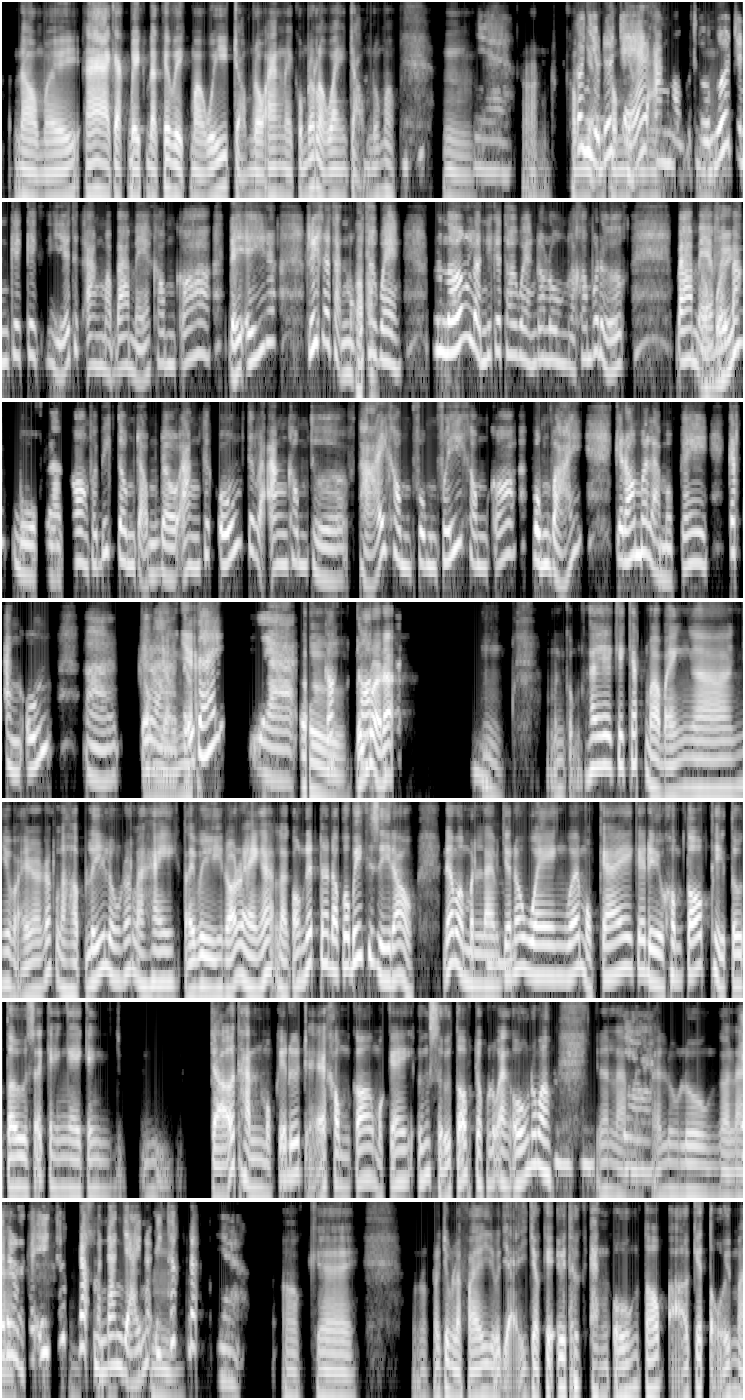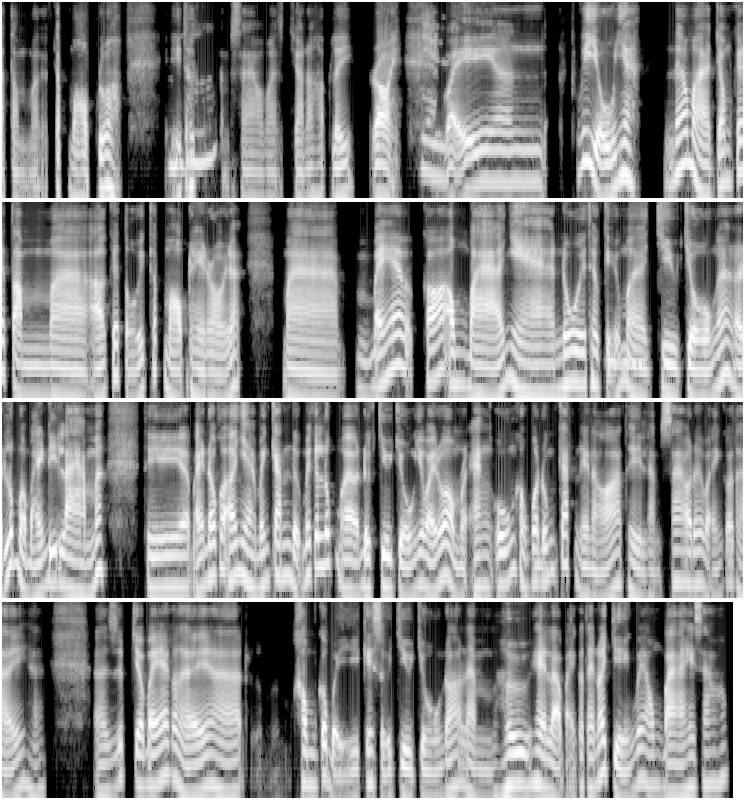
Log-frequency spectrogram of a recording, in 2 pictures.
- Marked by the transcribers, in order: unintelligible speech; tapping; unintelligible speech; unintelligible speech; other background noise; other noise
- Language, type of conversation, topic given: Vietnamese, podcast, Bạn dạy con các phép tắc ăn uống như thế nào?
